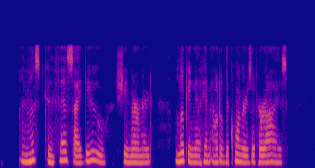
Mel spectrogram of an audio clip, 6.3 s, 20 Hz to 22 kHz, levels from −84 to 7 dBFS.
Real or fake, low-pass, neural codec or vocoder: fake; 7.2 kHz; codec, 16 kHz, 2 kbps, FreqCodec, smaller model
